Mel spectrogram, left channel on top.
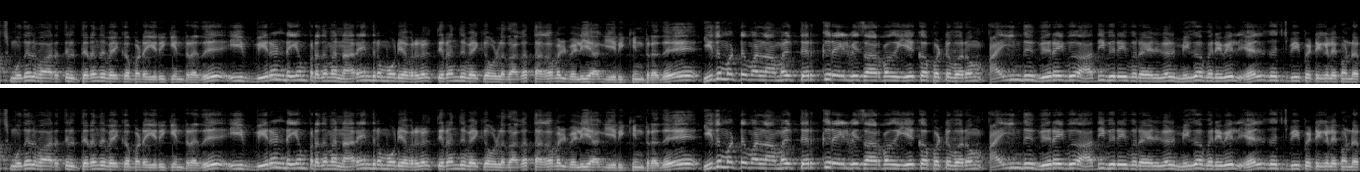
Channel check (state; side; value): identical; both; correlation 1.00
